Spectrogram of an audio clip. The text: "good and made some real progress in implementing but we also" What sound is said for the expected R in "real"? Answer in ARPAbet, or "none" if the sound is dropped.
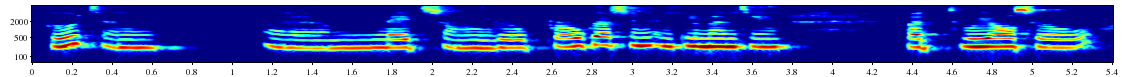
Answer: R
